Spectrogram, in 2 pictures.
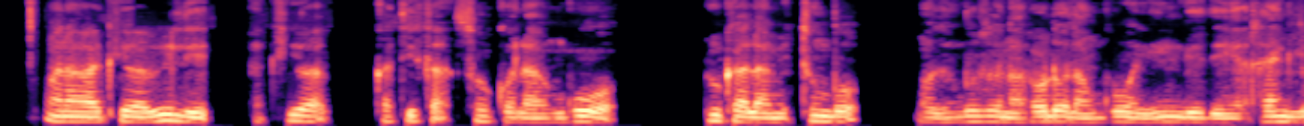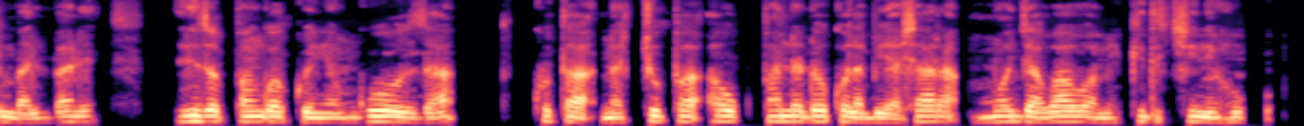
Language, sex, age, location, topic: Swahili, male, 18-24, Wajir, finance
